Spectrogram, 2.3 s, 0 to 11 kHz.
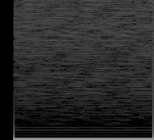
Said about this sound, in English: Here is a demonstration about pitch versus loudness. Here is a sine wave at 100 Hz at -50 dBFS.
